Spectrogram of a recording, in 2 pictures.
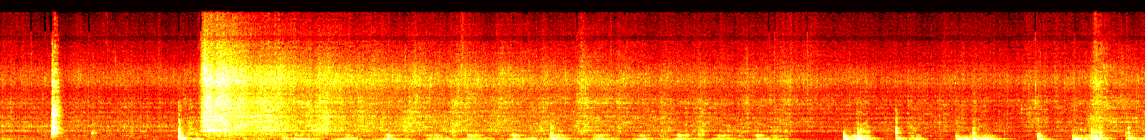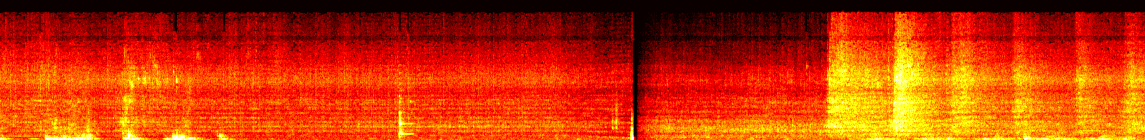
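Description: Grated jaggery goes into a simmering ginger-tamarind curry, with a soft ongoing sizzle broken by a run of spoon scrapes and stirring clatters, one sharp knock near the end, then the bubbling hiss resumes.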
